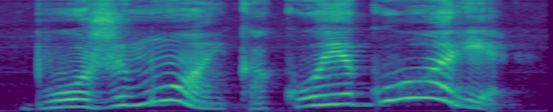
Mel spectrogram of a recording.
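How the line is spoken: Pompous exclamation. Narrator (Russian): воскликнул с напыщенностью, которая придает молодым людям такой глупый вид

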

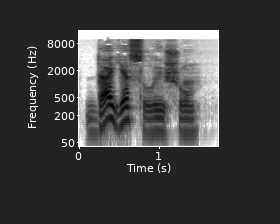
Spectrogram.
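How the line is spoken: Calm reply. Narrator (Russian): спокойно отозвалась она

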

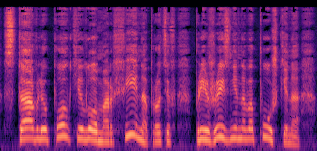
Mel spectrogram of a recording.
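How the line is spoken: Gloomy pronouncement. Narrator (Russian): мрачно изрек он

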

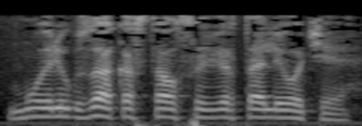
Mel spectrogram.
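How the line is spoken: Sighed. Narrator (Russian): вздохнула Патрушева

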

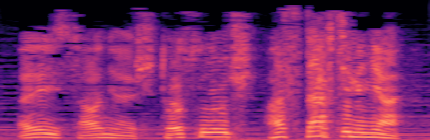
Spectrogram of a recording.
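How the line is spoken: Roar. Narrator (Russian): взревел я

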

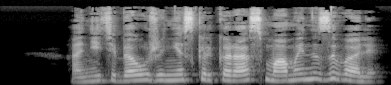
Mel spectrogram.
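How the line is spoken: Laughing man. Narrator (Russian): рассмеялся мужчина

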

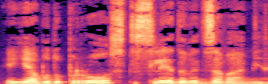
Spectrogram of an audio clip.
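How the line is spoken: Calm, controlled. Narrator (Russian): сказал Тейт, гордый тем, насколько спокойно он смог это произнести

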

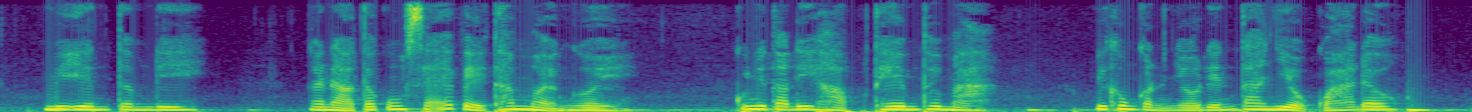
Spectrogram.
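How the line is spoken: Reply suppressing a sigh. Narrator (Vietnamese): Tôi cố ngăn tiếng thở dài đáp lại

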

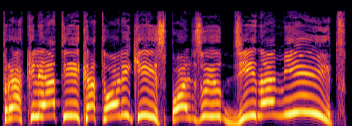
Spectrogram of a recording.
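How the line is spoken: Roar. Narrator (Russian): проревела она

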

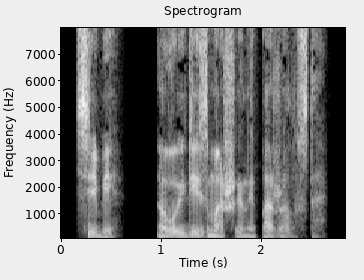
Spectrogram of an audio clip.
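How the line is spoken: Stern. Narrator (Russian): строго велю я

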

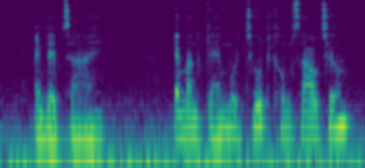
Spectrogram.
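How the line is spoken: Seductive, smiling question. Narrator (Vietnamese): Tần Hiểu Mai mỉm cười quyến rũ hỏi

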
